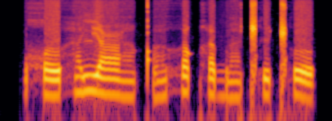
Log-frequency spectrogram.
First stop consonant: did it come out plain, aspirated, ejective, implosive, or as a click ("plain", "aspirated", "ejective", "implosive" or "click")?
ejective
